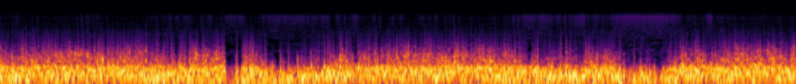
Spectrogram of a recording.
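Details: Heavy low rumbling, like wind or engine noise, fills the recording steadily with two brief dips, and no animal voice stands out.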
